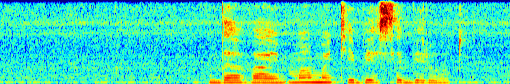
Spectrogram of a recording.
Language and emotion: Russian, neutral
